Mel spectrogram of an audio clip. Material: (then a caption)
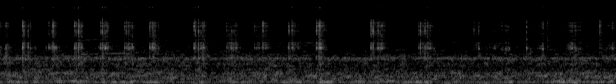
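Soap. Fingernails tap and scratch a solid green Lux soap bar whose surface is flecked from scratching. About 21 short, dry, bright clicks land in a quick, uneven rhythm with an edge near 2 kHz, over a steady low background hiss and a faint thin tone.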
